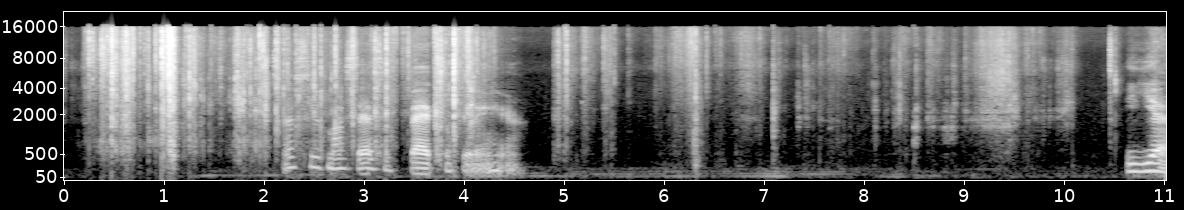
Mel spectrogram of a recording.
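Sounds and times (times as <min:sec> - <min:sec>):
paper card rustling and clicking: 0:04.9 - 0:10.1.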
